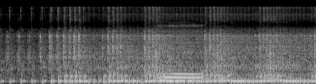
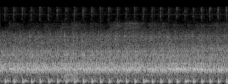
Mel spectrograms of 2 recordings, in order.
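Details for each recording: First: Hero Honda Super Splendor after engine reassembly, previously noisy clutch bearing: single fires up and settles into a steady, even putter with no whirring or rattling from the clutch side; runs healthy. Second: Hero Honda Super Splendor motorcycle at idle: rapid even ticking about nine times a second with a thin whirring squeal, from a worn bearing on the clutch side, the clutch pressure-plate bearing.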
